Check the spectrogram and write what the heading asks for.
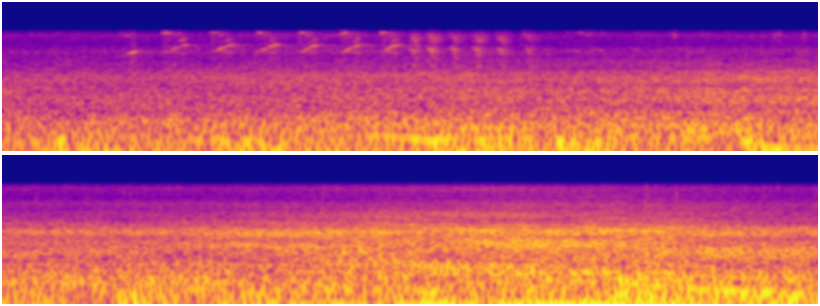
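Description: A car drives past close by, its engine and tyre noise swelling over several seconds, peaking near the end and then fading. About a second in, a bird gives a quick series of high chirps.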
